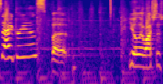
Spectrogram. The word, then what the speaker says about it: Zagreus: Zagreus I think it's I think it's pronounced zagreas but you only watch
